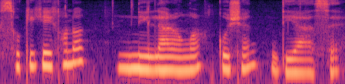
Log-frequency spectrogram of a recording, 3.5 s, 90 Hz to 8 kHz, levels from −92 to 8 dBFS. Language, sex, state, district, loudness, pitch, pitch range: Assamese, female, Assam, Sonitpur, -15 LUFS, 210 Hz, 195-240 Hz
